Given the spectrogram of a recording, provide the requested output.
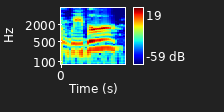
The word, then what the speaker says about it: Webber: by michelle webber hurwitz now some people say weber however i used to both teach and work with people whose last name was spelled like this and they said weber so that's what i'm going with uh this is about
